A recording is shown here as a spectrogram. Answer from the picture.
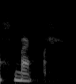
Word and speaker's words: snacks: Ini bacanya snakes ya guys. Kalau ular tuh bacanya snakes. Kalau makanan cemilan atau makanan ringan tuh namanya snacks. Jadi beda. Snack sama snakes beda ya.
